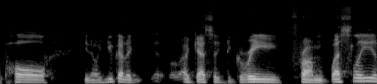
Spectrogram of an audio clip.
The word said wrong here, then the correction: Wellesley: am I saying it right? Wesley College? – Yeah, Wellesley College.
